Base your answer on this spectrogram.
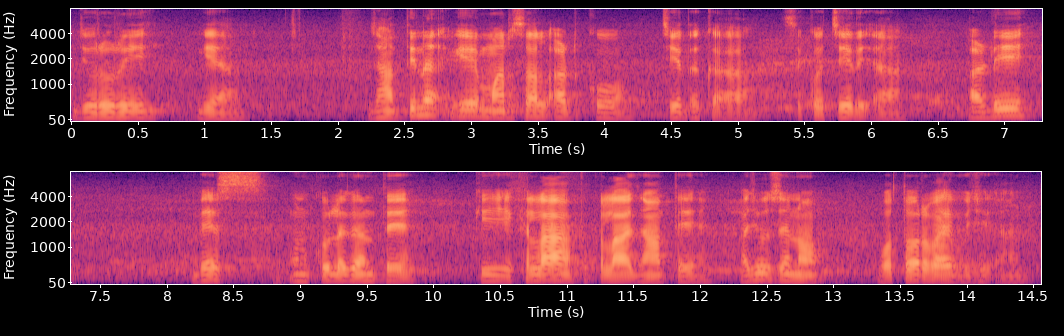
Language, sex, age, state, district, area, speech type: Santali, male, 30-45, Jharkhand, East Singhbhum, rural, spontaneous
